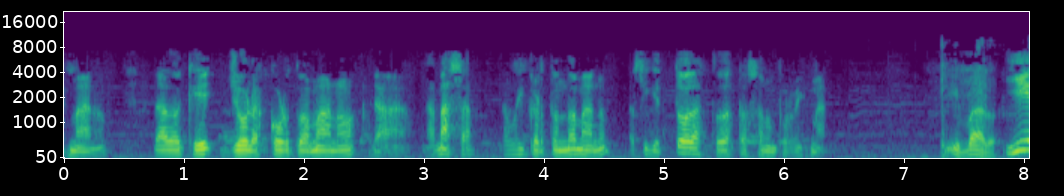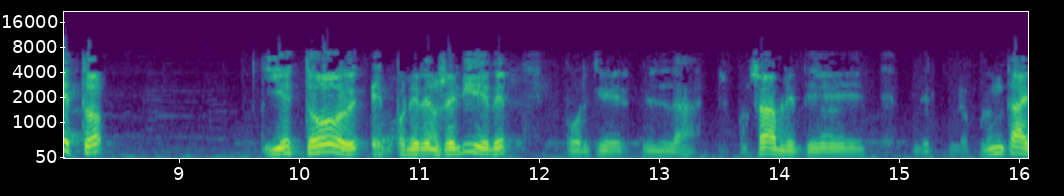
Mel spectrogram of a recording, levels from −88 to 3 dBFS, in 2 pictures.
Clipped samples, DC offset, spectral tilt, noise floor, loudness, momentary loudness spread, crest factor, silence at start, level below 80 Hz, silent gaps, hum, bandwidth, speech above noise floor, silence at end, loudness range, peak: under 0.1%; under 0.1%; -6 dB/octave; -53 dBFS; -17 LUFS; 20 LU; 18 dB; 0.05 s; -52 dBFS; none; none; 9.8 kHz; 36 dB; 0 s; 8 LU; 0 dBFS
